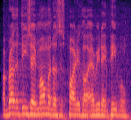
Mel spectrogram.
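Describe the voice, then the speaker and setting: Relaxed man, thoughtful interview guest. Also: medium pitch, very fast, a little hiss or hum. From Queens, New York. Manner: relaxed, thoughtful, many fillers. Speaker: guest rapper. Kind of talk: casual interview chat.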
